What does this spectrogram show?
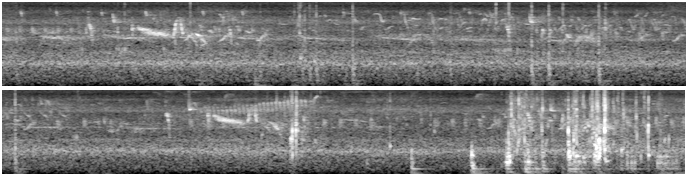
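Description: Faint birdsong: scattered chirps and short whistled glides over a soft steady hiss, with a quick cluster of clicks and knocks about twelve seconds in.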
